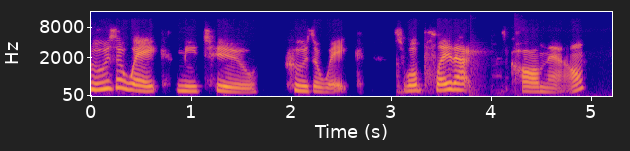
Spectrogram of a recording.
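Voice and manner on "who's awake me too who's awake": ordinary talk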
